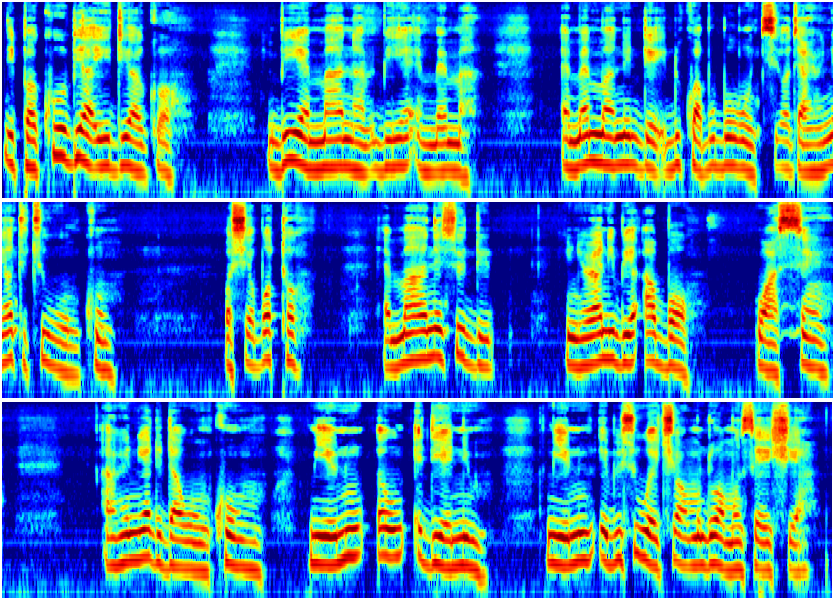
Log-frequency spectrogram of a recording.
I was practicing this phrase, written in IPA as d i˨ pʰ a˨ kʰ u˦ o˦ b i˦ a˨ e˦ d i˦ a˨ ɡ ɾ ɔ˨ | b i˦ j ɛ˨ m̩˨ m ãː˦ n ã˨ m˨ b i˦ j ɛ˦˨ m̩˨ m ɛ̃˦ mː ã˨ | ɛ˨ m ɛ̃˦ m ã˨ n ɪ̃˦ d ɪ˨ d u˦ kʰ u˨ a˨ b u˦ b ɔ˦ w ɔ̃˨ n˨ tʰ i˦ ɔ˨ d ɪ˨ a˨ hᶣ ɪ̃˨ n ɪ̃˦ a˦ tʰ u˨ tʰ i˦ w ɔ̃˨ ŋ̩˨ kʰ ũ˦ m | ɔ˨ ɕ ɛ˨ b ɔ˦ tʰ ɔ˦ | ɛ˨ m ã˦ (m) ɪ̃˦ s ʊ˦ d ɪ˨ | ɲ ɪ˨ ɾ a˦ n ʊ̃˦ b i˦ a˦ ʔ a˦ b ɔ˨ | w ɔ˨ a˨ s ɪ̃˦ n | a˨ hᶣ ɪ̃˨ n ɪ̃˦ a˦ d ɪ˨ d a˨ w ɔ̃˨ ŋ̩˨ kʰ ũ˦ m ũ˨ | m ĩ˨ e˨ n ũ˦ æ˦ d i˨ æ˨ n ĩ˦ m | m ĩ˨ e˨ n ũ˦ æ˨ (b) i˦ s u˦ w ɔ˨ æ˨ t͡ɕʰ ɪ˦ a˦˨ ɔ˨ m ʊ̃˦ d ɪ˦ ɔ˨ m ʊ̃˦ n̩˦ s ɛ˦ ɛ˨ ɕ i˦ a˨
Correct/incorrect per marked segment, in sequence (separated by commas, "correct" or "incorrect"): incorrect, correct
